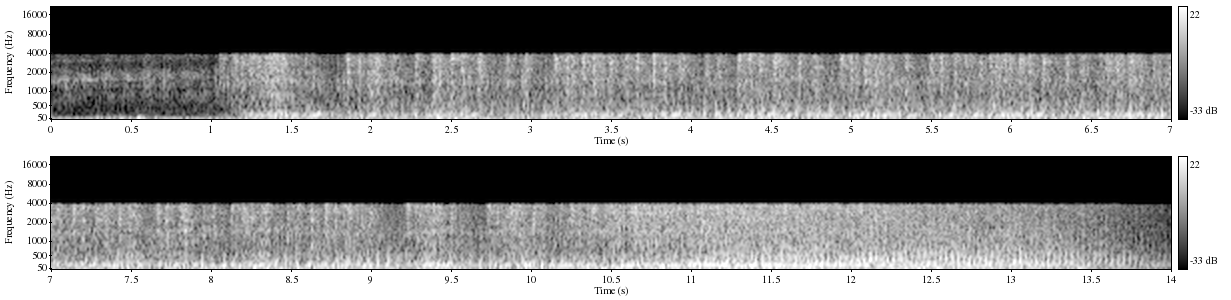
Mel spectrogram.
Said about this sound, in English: say something nice about that engine. It sounds so much smoother than it did before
